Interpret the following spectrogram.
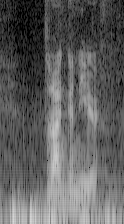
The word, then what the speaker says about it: Drangarnir: he knows the place but how do you pronounce this place ranga near ich ranga near yes pretty good yeah do you have to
